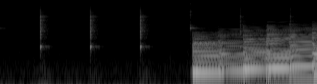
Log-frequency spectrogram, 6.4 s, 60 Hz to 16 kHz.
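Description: A metronome at 60 beats per minute clicks once a second through the count-in. About four seconds in, a piano enters with both hands on a C major scale in eighth notes, two notes to each click. The scale climbs, and the metronome keeps clicking under it with a higher click on the downbeat.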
